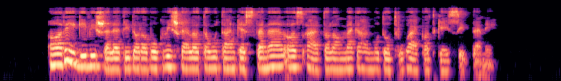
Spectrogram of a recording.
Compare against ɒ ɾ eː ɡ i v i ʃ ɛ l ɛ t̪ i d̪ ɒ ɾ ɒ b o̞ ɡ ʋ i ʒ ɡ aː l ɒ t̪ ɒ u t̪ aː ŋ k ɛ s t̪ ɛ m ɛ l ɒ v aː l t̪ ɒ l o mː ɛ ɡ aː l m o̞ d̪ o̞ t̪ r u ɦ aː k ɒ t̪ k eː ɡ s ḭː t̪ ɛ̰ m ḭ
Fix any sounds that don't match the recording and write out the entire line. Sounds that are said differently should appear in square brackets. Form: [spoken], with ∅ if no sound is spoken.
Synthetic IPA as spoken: ɒ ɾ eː ɡ i v i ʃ ɛ l ɛ t̪ i d̪ ɒ ɾ ɒ b o̞ [k] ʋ i ʒ ɡ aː l ɒ t̪ ɒ u t̪ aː ŋ k ɛ s t̪ ɛ m ɛ l ɒ [z] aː l t̪ ɒ l [ɒ] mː ɛ ɡ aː l m o̞ d̪ o̞ t̪ r u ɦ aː k ɒ t̪ k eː [∅] s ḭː t̪ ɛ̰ [n] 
